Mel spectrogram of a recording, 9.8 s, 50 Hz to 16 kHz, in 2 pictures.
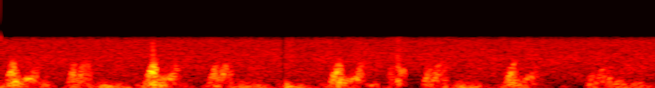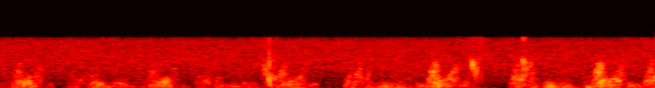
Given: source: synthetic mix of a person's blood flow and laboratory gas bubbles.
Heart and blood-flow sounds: Doppler ultrasound of blood flow; precordium
2.90-3.05 s: bubbles
6.88-7.01 s: bubbles
8.42-8.53 s: bubbles
8.82-8.91 s: bubbles
From the record:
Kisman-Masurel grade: 121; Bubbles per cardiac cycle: 1 to 2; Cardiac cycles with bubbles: 10 to 50%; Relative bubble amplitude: barely perceptible (0.100 to 0.250); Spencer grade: 2 (many but less than half of the cardiac periods contain bubble signals, singularly or in groups); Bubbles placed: only in the low amplitude regions of the cardiac cycle

